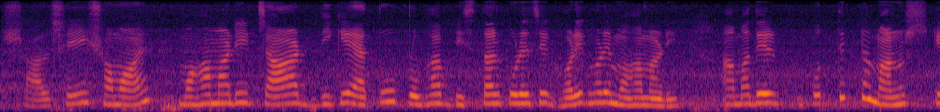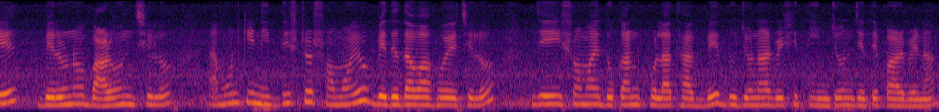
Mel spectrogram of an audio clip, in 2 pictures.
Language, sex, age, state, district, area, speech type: Bengali, female, 45-60, West Bengal, Kolkata, urban, spontaneous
